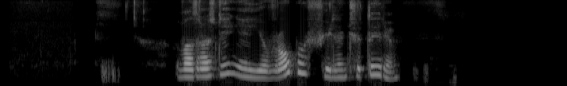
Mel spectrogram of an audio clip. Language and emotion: Russian, neutral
